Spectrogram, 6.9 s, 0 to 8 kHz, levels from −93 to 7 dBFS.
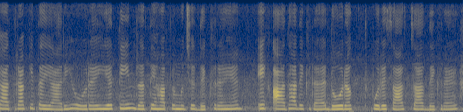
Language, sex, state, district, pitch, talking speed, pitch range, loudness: Hindi, female, Jharkhand, Sahebganj, 245 Hz, 235 wpm, 235-260 Hz, -21 LUFS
